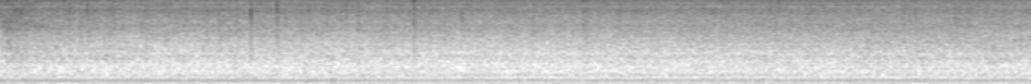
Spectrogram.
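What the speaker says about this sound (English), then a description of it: "I just have just barely enough oil here to coat them. So there it goes." Turkey kebabs frying in a pan with just a thin coat of oil, giving a steady, even sizzle with a constant low hum underneath and no talking.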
